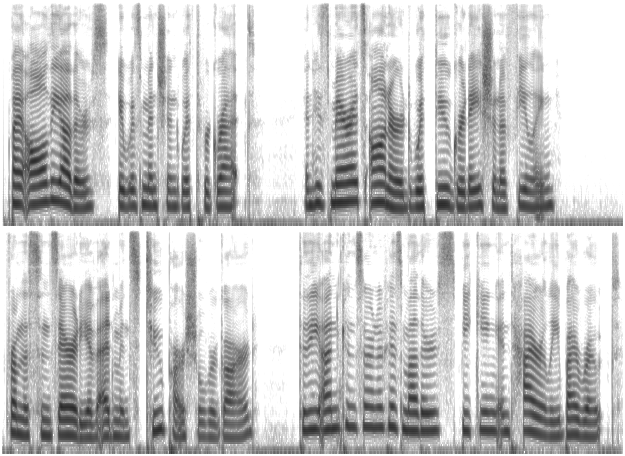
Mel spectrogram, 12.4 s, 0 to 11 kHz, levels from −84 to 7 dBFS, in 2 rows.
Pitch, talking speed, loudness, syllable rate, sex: 210 Hz, 170 wpm, -17 LUFS, 5.7 syllables/s, female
